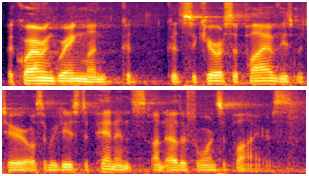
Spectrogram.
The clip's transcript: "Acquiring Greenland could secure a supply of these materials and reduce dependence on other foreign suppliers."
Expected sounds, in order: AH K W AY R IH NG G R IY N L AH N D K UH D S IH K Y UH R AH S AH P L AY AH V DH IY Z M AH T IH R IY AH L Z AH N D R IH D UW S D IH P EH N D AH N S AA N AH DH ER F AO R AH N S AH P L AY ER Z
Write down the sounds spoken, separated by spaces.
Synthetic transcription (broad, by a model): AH K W AY R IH NG G R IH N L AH N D K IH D S IH K Y UH R AH S AH P L AY AH V DH IY Z M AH T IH R IY L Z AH N R IH D UW S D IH P EH N D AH N S N AH DH ER F AO R AH N S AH P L AY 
